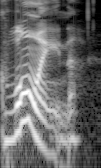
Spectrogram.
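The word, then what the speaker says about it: Glóin: Oh, so you're saying like glowing, but with kind of like a Scottish accent. So it's yes. Gloin. – Yes, it's G-L-O-I-N. There's an accent on the O.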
